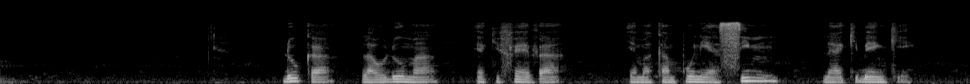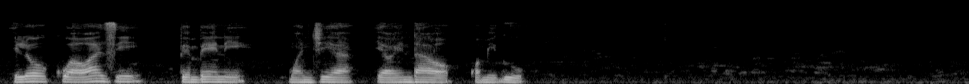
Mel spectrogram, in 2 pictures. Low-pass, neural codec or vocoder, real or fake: 7.2 kHz; none; real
